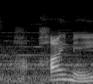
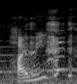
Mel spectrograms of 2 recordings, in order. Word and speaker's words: Jaime: Jaime is pronounced in like the hide in Hideyoshi, but with an M. Jaime?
